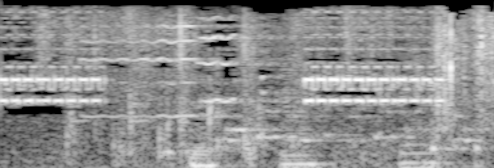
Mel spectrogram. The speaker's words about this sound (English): Betty, phone?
